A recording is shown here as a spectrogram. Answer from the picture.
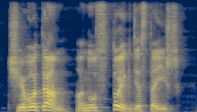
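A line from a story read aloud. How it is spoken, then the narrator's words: Suspicious bark. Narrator (Russian): рявкнул Нолдец, явно заподозривший неладное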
